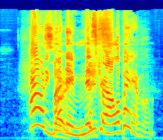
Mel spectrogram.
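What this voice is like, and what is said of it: Put-on Texas-style southern accent. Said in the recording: “I can't really do a southern accent outside of, like, Texas”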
